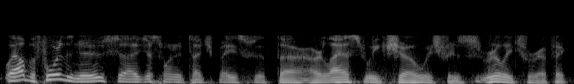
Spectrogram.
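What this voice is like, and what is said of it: Congested voice from a cold. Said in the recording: “You're hanging in there with your cold. ... You got a great radio voice, though.”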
